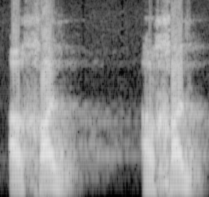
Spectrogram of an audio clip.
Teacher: اس میں خا موٹا ہوگا، ذال باریک ہوگا، حمزہ اپنی جگہ نکالا جائے گا. اخذ اخذ، ذال کو اخذ نہیں کر دیں گے، ذال کو موٹا نہیں کریں گے، اخذ.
